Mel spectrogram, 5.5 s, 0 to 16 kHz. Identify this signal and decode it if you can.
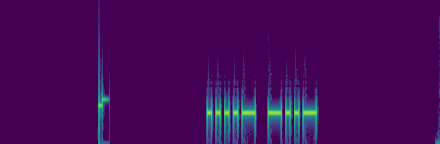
Morse code, heard as a keyed tone, about 22 wpm, 700 Hz. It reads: 4X
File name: practice / 22wpm / Two Letter-Number Combinations - 22wpm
